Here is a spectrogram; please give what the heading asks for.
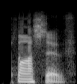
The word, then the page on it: plosive: American English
